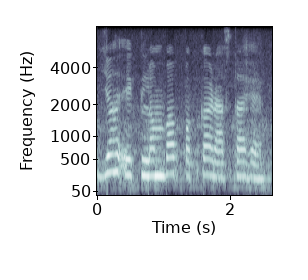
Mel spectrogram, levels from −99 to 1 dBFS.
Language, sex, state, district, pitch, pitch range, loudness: Hindi, female, Manipur, Imphal West, 240 Hz, 225-260 Hz, -13 LUFS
